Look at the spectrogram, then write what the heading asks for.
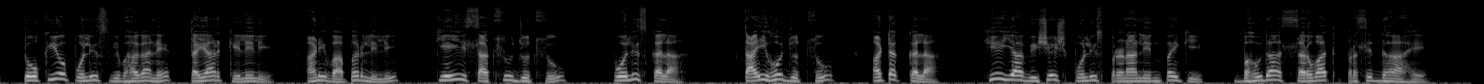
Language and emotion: Marathi, neutral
